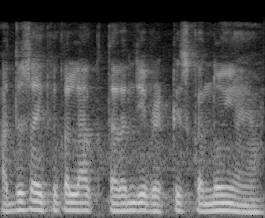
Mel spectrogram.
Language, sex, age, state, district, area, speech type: Sindhi, male, 30-45, Gujarat, Surat, urban, spontaneous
